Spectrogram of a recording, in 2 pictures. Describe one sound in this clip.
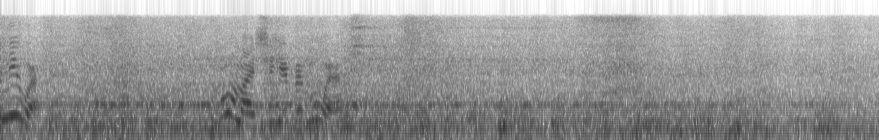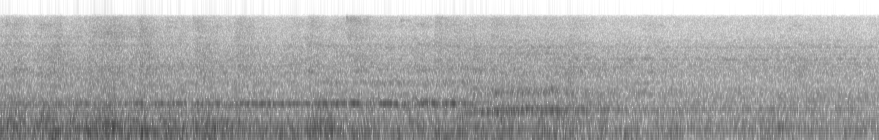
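A train rolls past along the tracks with a loud rumble that slowly fades.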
